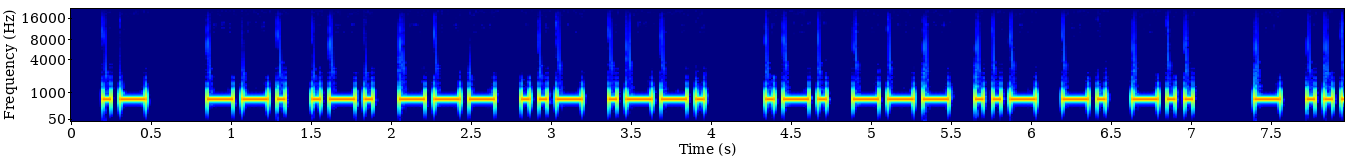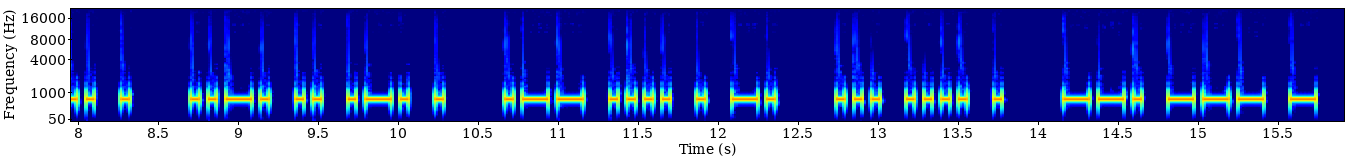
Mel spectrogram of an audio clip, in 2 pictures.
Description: Morse code, heard as a keyed tone, about 22 wpm, 700 Hz. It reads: A GROUP ROUND THE FIRE WHEN SHE GOT
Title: Sentences from Top 1000 Words - Review Part 1 - 22wpm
